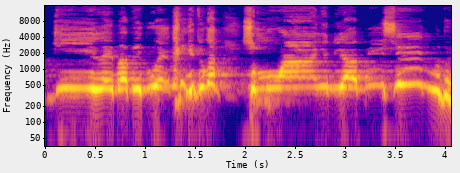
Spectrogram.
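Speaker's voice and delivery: put-on high, shouted Jakarta kid's rant; hammed-up shocked son yelling about his dad; high mock yell of a son; outraged son. Modern son rants about father.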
